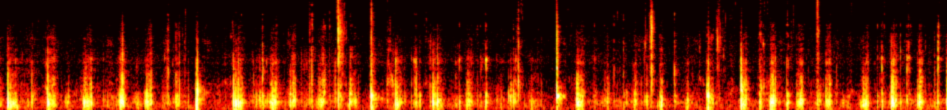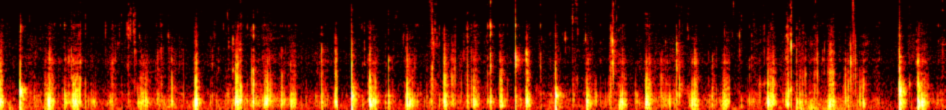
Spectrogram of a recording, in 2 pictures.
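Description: Biting and chewing of crumbly dry chunks dipped in a thick grey paste: soft crunches, several a second and without a break.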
